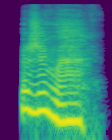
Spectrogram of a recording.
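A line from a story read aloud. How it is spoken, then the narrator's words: Breathless exhale. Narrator (Russian): выдохнула принцесса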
